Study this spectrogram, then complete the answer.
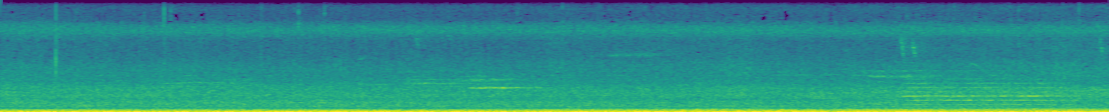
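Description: Strong wind gusts and rumbles outdoors.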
